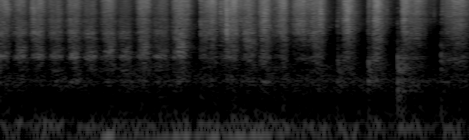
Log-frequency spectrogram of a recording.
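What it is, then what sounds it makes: Rubber sneaker sole being scrubbed. A gloved hand holds a light pink sneaker while a wooden-handled brush scrubs its wet white rubber/foam sole and edge above soapy water. Rapid, bright scratchy bristle strokes repeat in an uneven back-and-forth rhythm with a soft low rumble underneath.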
